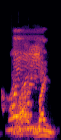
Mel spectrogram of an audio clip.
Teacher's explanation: और गैन का मखरज मैंने आपको बताया कि मुंह को वो हलक का वो हिस्सा जो मुंह की तरफ हो। हलक का वो हिस्सा जो मुंह की तरफ है यानी अदना हलक।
